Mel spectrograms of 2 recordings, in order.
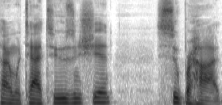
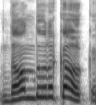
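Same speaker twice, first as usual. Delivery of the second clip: imitating a scolding grandmother, pitched way up; grandma voice; 13 semitones higher than usual. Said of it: "your grandma would say".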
